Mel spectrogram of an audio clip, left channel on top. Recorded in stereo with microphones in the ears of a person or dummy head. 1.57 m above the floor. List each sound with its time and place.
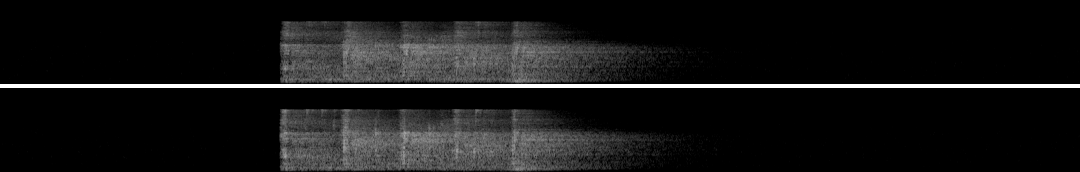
2.8 s footsteps: 30° right (ahead or behind), 1.8 m; by 5.3 s 5° right (ahead or behind), 3 m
